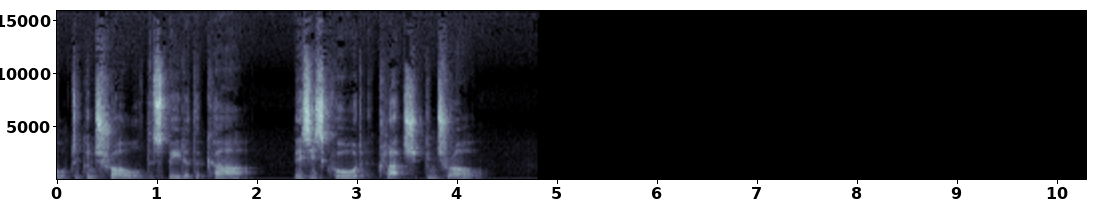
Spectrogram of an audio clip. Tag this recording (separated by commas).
Speech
